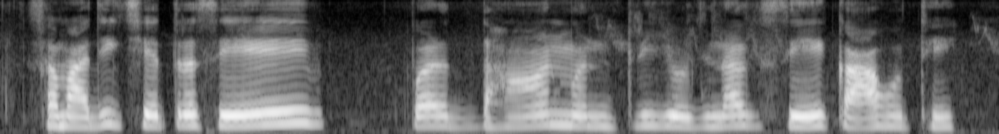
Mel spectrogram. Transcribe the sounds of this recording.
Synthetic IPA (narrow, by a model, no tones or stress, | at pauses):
səmaːd͡ʒɪkʃeːt̪ɾəse | pɾəd̪ʱaːnmə̃nt̪ɾijoːd͡ʒnasekaːɦoːt̪eː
